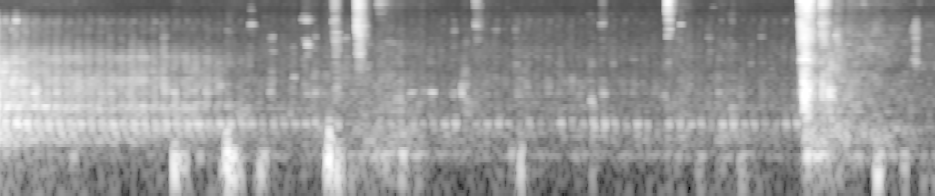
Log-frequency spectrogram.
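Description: A sewing machine motor hums and stitches.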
